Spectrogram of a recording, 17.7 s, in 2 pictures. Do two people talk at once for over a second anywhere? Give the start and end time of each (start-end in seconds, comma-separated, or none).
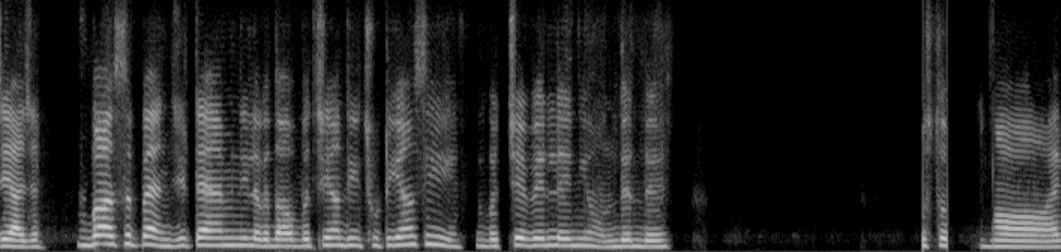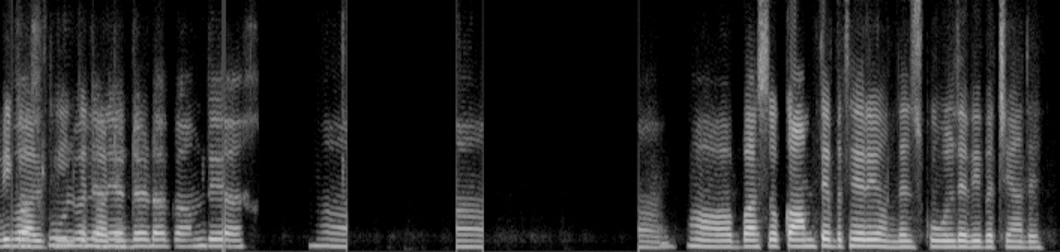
8.3-9.9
